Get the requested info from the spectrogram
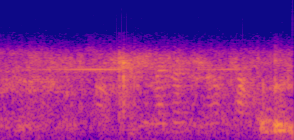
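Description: Faint, indistinct speech: a low voice murmuring.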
